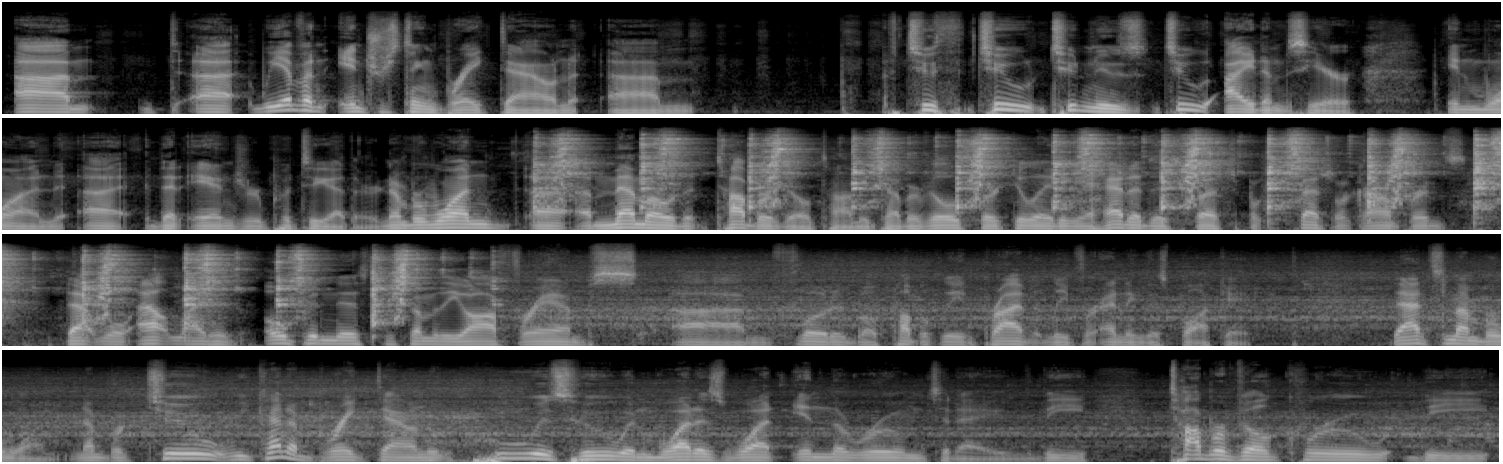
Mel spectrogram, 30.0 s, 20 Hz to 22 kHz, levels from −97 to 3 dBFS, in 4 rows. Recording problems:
household noises; very loud; throughout; 5 dB above the speech

